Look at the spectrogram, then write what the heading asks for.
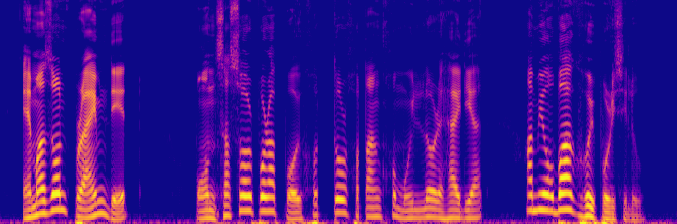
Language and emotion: Assamese, surprised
